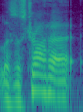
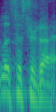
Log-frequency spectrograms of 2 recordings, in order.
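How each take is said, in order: First: The stress is not on the second syllable. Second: The stress is on the second syllable. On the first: The speaker calls it wrong. "a lot of people uh, uh, pronounce it uh" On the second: The speaker calls it right. "the stress is on the second syllable"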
